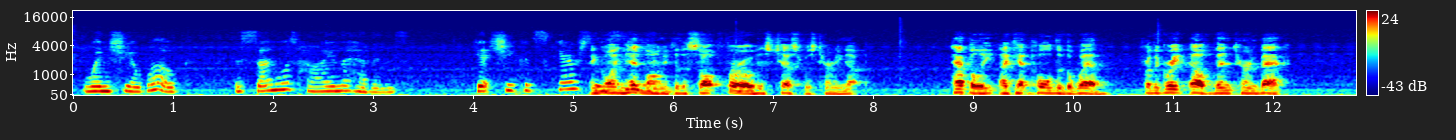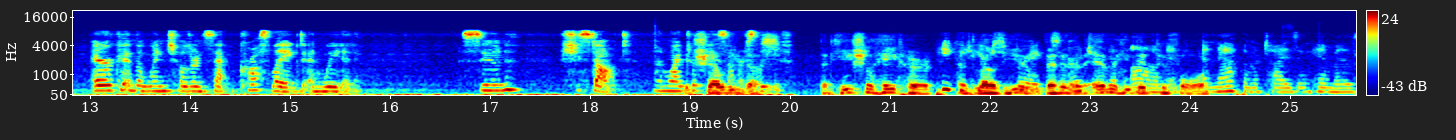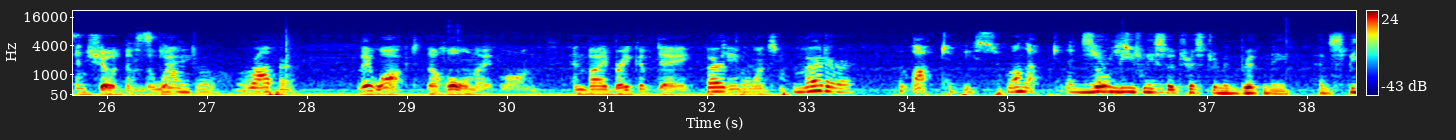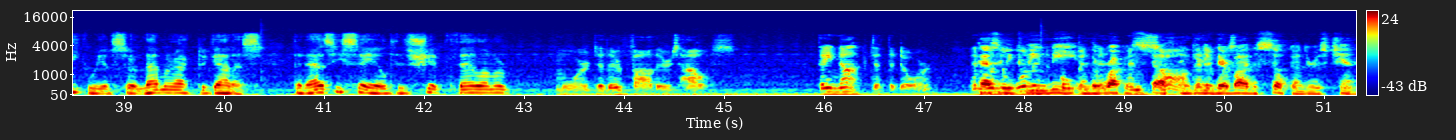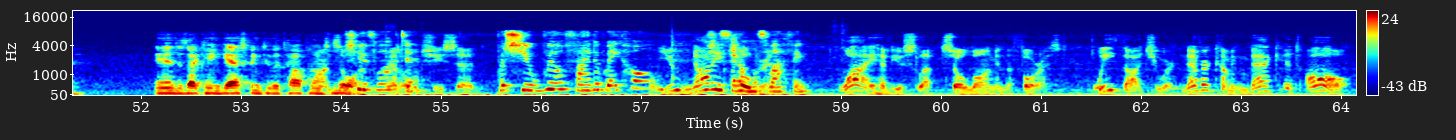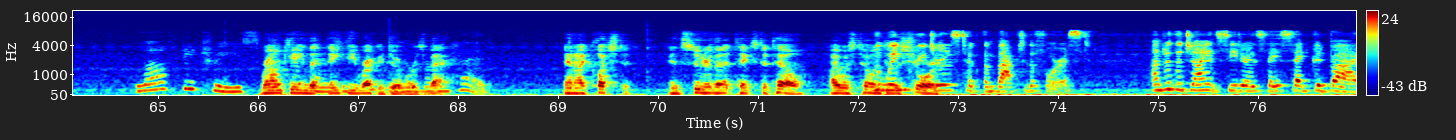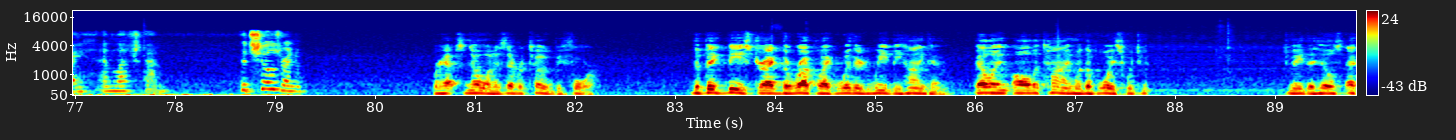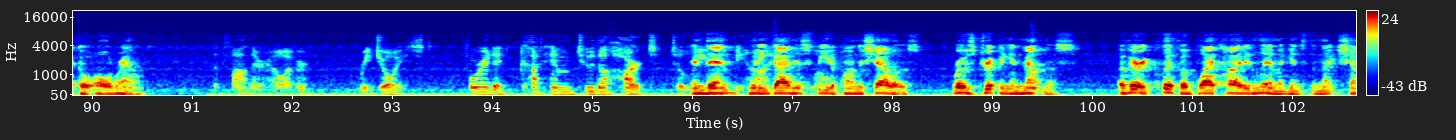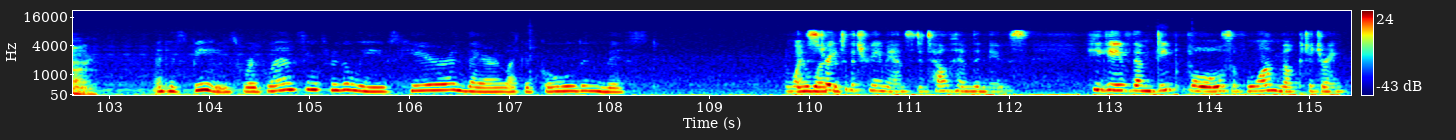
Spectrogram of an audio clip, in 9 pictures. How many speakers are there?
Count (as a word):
six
